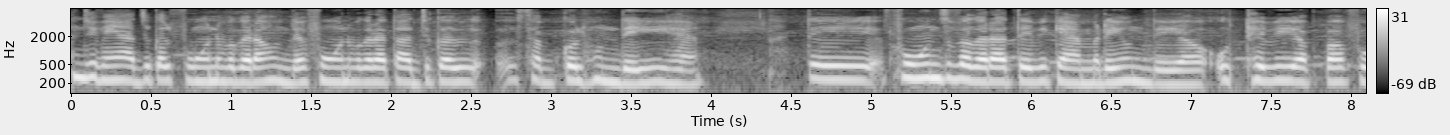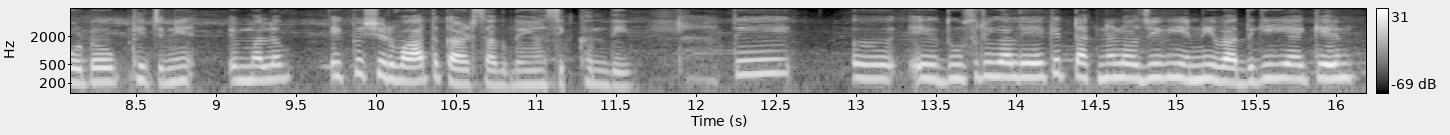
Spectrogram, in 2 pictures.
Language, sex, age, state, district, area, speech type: Punjabi, female, 18-30, Punjab, Faridkot, urban, spontaneous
